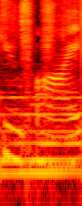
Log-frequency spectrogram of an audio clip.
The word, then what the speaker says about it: qigong: And if you want to look up some information on it, it is spelled Qi-Gong, but it's pronounced Qigong.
